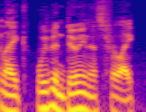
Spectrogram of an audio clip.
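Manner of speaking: ordinary talk, nothing marked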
